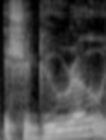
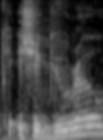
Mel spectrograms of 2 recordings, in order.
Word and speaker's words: Ishiguro: diary even though it's not a diary kazuu ishiguro is how you say that ishiguro I've heard it pronounced honestly dozens of times while researching this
